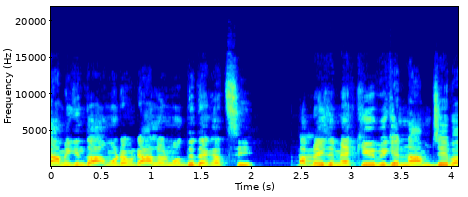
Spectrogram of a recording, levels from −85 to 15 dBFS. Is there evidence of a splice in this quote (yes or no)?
no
